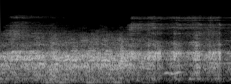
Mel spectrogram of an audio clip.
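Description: Audience laughing together at a joke in a lecture, a dense wash of many voices.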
